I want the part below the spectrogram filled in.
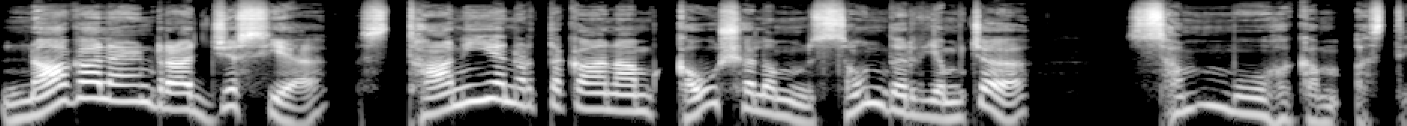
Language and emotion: Sanskrit, surprised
